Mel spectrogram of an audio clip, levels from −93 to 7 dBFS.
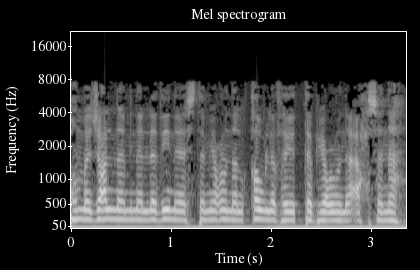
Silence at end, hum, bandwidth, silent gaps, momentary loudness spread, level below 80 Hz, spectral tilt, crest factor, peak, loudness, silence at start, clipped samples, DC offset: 0 s; none; 8 kHz; none; 3 LU; -46 dBFS; -5.5 dB/octave; 14 dB; 0 dBFS; -15 LUFS; 0 s; under 0.1%; 8%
